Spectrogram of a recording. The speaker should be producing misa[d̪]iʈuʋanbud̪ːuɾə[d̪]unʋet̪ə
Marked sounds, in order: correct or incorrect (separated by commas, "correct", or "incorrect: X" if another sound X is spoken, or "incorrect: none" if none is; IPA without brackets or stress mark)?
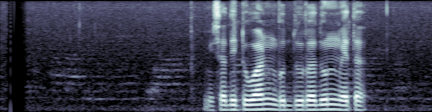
correct, correct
